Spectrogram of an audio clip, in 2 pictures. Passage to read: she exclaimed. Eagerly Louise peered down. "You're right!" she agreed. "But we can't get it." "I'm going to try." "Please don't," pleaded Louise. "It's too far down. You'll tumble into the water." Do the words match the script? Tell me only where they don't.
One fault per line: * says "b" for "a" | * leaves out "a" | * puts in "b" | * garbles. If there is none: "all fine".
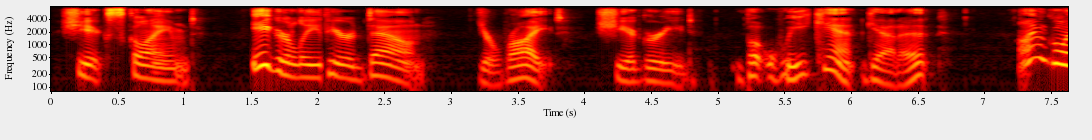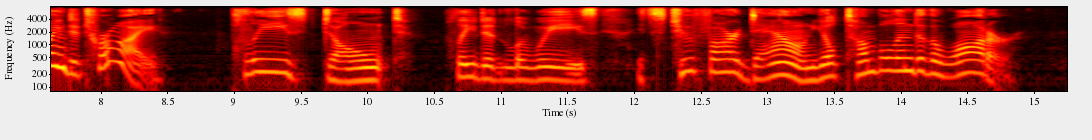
* leaves out "Louise"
